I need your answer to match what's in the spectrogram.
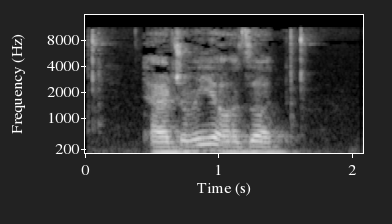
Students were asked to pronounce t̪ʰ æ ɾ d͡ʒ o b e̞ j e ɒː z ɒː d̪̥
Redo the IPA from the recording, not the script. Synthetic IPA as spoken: t̪ʰ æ ɾ d͡ʒ o m e̞ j e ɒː z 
